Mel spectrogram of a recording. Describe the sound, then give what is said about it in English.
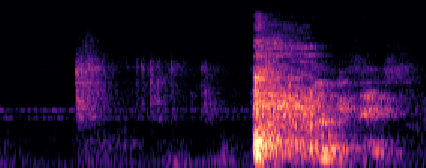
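Coughing from a lingering cold: two harsh, breathy cough bursts, the second louder and longer, with another cough just starting at the very end, amid quiet background. “Last bits of my cold are left. It's awesome. Coughing. Coughing.”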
